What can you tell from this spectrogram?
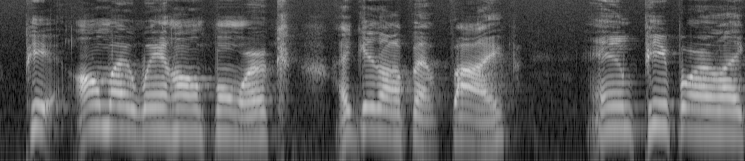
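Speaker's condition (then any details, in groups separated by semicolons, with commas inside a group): Cerebral palsy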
